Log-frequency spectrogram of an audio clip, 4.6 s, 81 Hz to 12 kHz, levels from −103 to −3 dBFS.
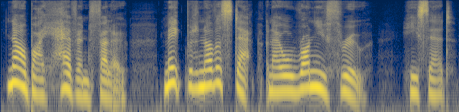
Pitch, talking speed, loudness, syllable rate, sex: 210 Hz, 210 wpm, -17 LUFS, 5.5 syllables/s, female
